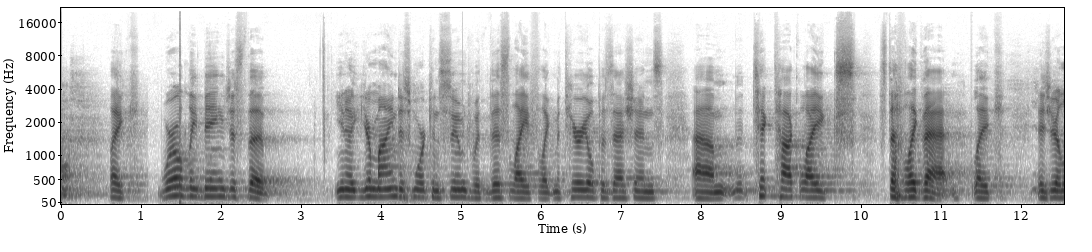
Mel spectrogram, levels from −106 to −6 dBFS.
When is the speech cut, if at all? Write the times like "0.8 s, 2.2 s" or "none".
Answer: 1.1 s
